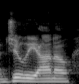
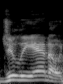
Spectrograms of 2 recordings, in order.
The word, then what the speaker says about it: Giuliano: fully trashed now giuliano says my last name is pronounced juliano damn it i did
